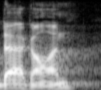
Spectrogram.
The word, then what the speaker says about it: Dagon: Now, the pronunciation of this is Dagon. Where I'm from, we call it Dagon. So if I interchange those, just keep that in mind.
